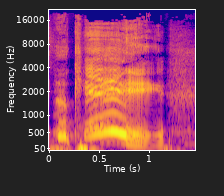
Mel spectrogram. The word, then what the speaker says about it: Bucket: But see, her name is Hyacinth Bouquet, but her name is spelled Bucket, and they're always the mailman, the postman. He's always delivering mail. It's like, is Mrs. Bucket here? She's like, it's Bouquet. She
